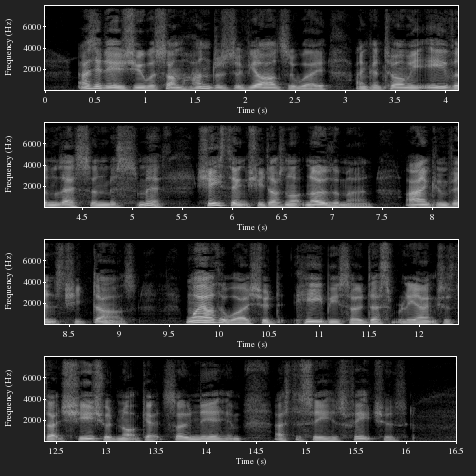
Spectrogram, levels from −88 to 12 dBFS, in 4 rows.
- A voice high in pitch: No, low, 115 Hz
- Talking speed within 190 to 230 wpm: Yes, average, 195 wpm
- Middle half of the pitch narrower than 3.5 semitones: No, average, 5.2 semitones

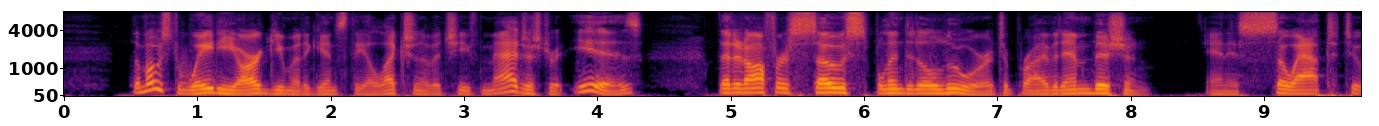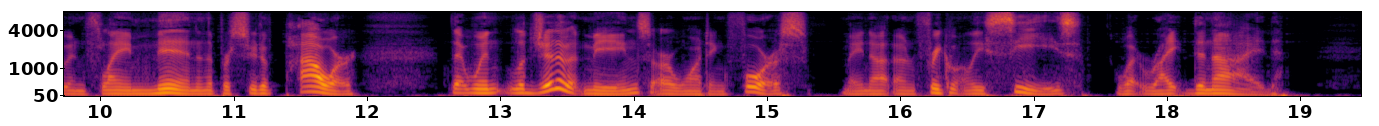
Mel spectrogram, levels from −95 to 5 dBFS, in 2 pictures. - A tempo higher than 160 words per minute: No, average, 150 wpm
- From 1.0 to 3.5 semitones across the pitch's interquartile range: No, average, 4.1 semitones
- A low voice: Yes, low, 120 Hz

